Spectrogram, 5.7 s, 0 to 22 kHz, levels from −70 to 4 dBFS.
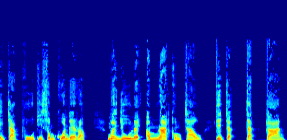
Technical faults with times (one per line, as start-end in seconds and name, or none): none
